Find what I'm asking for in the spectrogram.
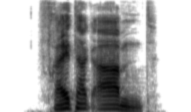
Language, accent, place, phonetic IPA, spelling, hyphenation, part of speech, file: German, Germany, Berlin, [ˌfʀaɪ̯taːkˈʔaːbn̩t], Freitagabend, Frei‧tag‧abend, noun, De-Freitagabend.ogg
- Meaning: Friday evening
